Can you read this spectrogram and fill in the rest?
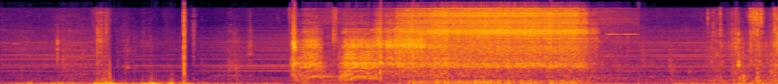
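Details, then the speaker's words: Ford Falcon Ranchero ("FalconStein") with new fuel pump working: fires up, revs briefly, then idle sags unevenly and nearly dies; owner suspects a stuck carburetor float, carb rebuild kit planned. "Well, I guess I'm gonna have to do some carburetor work."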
